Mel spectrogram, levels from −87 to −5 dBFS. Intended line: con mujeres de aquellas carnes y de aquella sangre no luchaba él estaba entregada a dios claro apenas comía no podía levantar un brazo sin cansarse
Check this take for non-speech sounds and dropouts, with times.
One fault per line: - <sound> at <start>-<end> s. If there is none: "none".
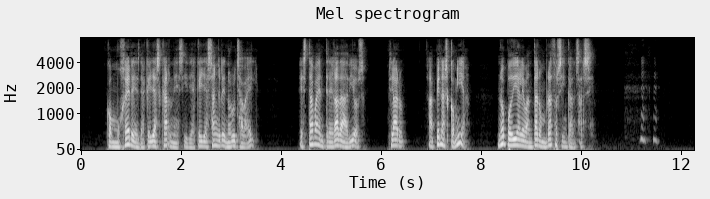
- laugh at 10.9-11.6 s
